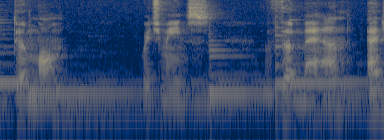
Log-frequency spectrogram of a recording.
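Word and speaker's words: من: I, which is man, you're not saying man as in Dutch with the lazy a, but you're saying with the pronounced a, as for example in Spanish, when you say vale, the a, that's the one that you use in Farsi too.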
